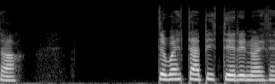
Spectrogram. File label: "budr", Welsh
